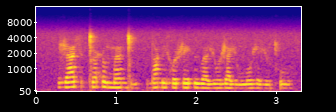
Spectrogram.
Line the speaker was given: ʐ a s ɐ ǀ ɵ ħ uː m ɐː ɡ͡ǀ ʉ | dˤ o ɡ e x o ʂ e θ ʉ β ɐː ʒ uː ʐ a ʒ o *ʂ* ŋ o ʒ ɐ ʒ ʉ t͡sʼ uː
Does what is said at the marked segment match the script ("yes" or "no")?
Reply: no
